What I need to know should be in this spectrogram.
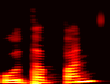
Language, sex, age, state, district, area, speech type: Telugu, female, 18-30, Andhra Pradesh, Kadapa, rural, spontaneous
